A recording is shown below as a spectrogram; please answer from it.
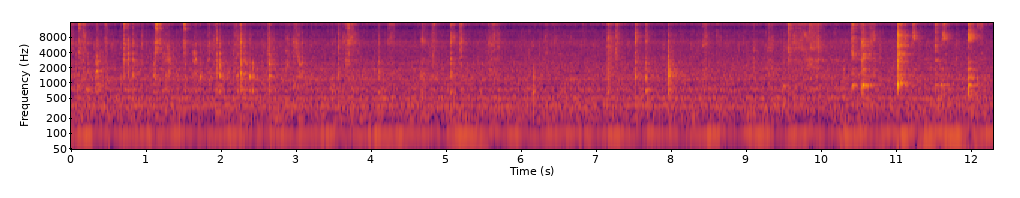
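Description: A spoon stirs masala into gravy in a pan, giving repeated soft scraping taps in an irregular rhythm over a faint background hum.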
